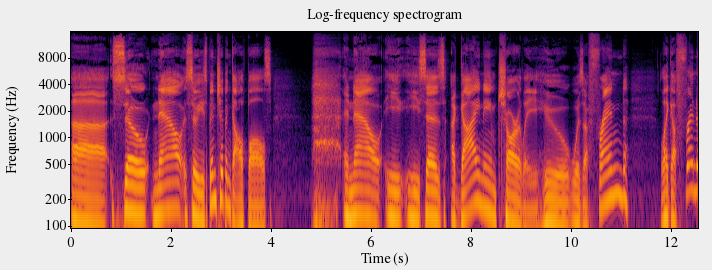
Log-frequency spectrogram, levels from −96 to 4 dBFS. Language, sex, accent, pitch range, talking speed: English, male, American, 95-135 Hz, 120 wpm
